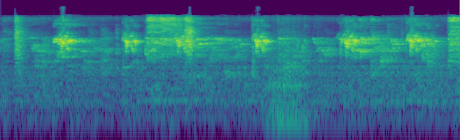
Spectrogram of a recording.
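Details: Budgerigar chatter for encouraging breeding condition: a steady, busy warble of raspy squawks and bright squeaky notes, rising in louder bursts about every second.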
